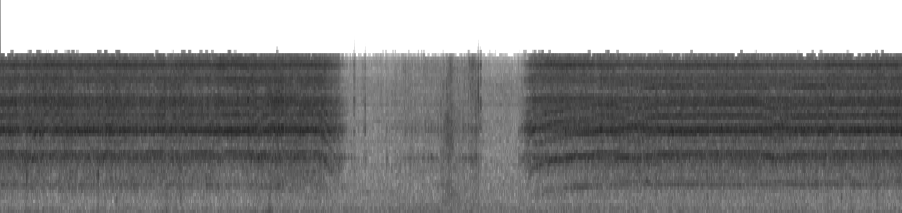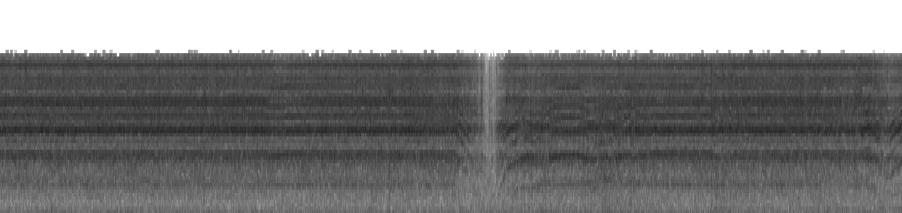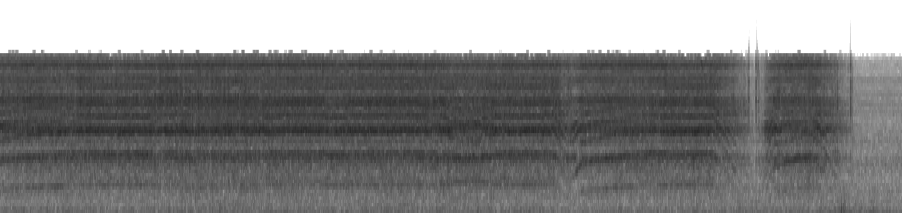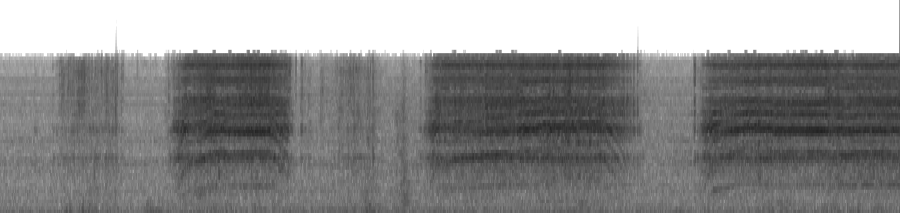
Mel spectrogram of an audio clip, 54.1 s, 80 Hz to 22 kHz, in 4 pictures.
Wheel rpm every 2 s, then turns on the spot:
160, 160, 80, 20, 140, 160, 160, 160, 160, 160, 110, 160, 160, 140, 160, 160, 160, 140, 140, 70, 0, 50, 70, 60, 130, 50, 160.
44-46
